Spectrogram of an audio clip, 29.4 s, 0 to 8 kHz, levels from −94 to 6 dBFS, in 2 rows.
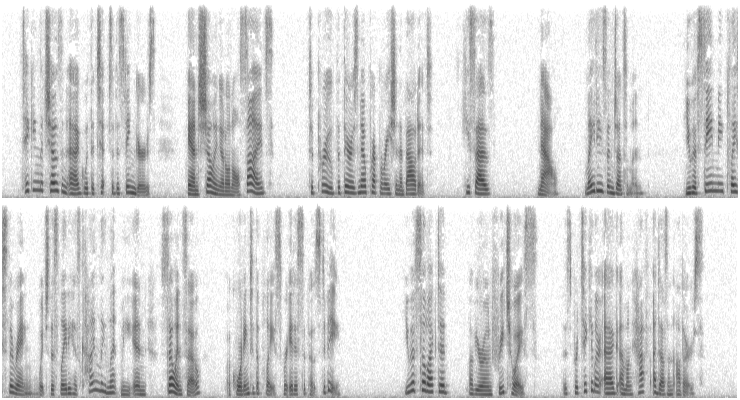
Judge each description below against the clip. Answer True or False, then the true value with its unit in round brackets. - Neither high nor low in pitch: False (210 Hz)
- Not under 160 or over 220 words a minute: True (165 wpm)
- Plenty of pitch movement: True (6.3 semitones)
